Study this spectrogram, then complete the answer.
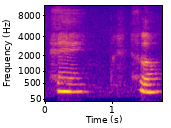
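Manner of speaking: high, dainty mock-woman greeting; put-on sweet feminine hello; sweet female voice. Shown as a demonstration. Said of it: "back in a sweet voice".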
